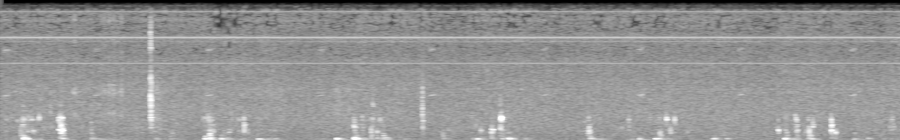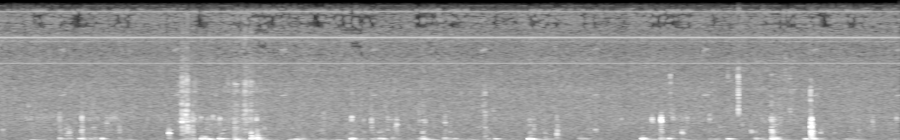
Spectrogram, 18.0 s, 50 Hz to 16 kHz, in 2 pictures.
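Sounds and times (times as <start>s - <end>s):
low rumble: 0.0s - 18.0s
water lapping: 0.0s - 18.0s
knocks against the hull: 5.9s - 17.8s.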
